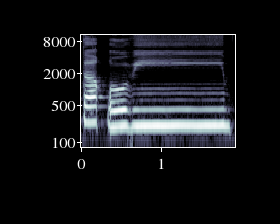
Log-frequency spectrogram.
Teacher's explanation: تقویم کے اندر بھی قوف پہ قلقلہ ہو رہا ہے، ٹھیک ہے۔ تقویم، آخر میں میم ساکن ہے تو آواز کو پورا نکالیں گے۔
